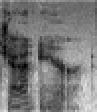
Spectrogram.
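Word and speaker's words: Janyre: says with a question mark her name is pronounced Jan air um where does it tell me what happens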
